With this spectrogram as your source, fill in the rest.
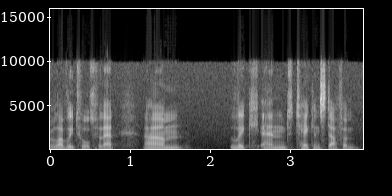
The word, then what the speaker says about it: LyX: um pronounced a lick but l yx and it's capital L little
